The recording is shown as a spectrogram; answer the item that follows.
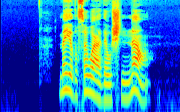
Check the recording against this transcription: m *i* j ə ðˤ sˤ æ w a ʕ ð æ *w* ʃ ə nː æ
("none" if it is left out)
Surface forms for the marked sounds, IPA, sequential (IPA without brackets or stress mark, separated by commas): æ, w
